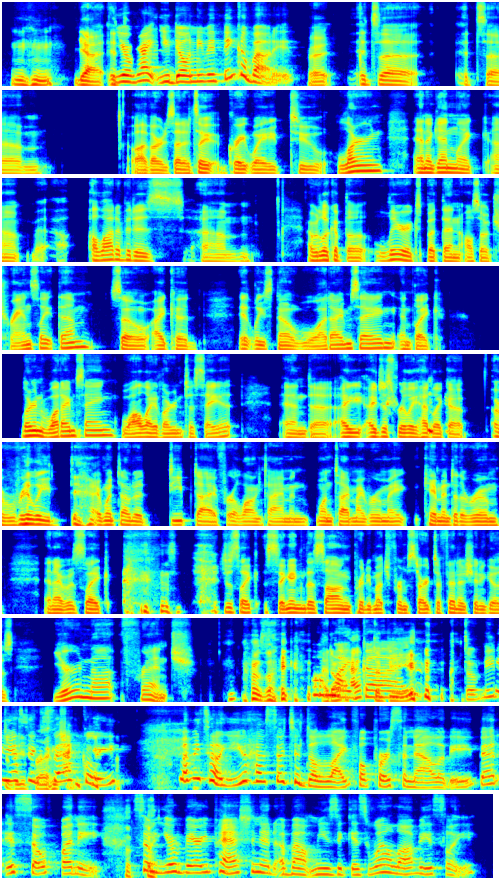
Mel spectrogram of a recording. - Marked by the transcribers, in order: tapping; laughing while speaking: "really d"; chuckle; chuckle; laughing while speaking: "I was like"; chuckle; scoff; other background noise
- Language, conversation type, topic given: English, unstructured, What song or podcast is currently on repeat for you?
- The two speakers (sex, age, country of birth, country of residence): female, 55-59, United States, United States; male, 40-44, United States, United States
